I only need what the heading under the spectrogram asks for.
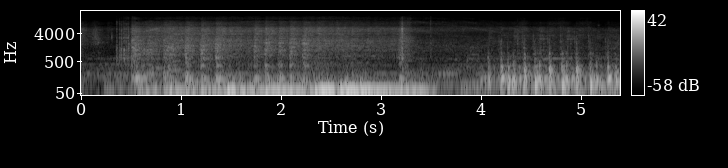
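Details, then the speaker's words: Subaru FA20DIT engine cranked after pulling the fuel pump fuse to depressurize the fuel line: fast steady starter churn with brief catches fading out as it burns leftover fuel, pump disabled. "the car kept wanting to crank over even after we pulled the fuel pump fuse here"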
